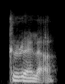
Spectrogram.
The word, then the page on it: corella: Indian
